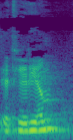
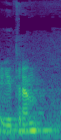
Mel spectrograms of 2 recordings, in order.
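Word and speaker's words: Ethereum: सो अभी just editing करते time मुझे पता चला कि I have pronounced it wrong, it's इथेरियम एंड नॉट ईथरम.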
